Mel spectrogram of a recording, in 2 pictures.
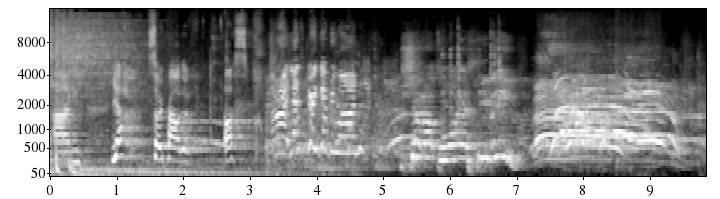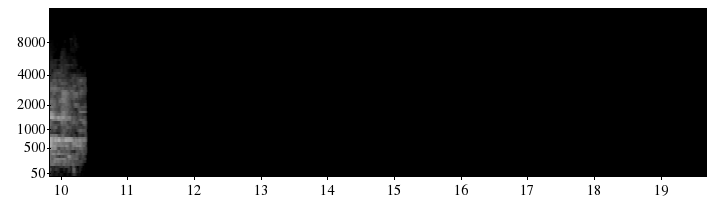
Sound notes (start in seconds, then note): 7.4 cheering; 10.5 silence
